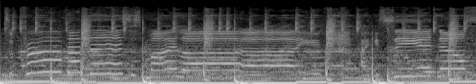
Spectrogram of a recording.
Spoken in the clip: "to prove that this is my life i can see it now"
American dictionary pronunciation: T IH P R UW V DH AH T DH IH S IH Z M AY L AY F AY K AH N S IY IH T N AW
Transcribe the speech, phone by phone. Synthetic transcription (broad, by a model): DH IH P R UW F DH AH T DH IH S IH Z M AY L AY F AY K AH N S IY IH T N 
